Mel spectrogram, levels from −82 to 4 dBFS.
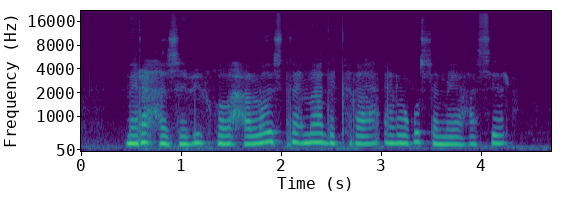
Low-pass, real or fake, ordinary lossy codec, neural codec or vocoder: none; fake; none; codec, 44.1 kHz, 7.8 kbps, Pupu-Codec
